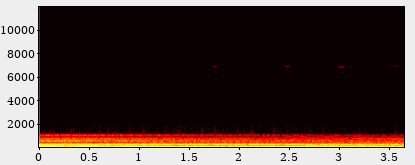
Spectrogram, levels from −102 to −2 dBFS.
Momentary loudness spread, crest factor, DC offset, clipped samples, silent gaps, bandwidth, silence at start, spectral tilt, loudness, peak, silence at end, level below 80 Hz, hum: 6 LU; 12 dB; under 0.1%; under 0.1%; none; 1.1 kHz; 0 s; -17 dB/octave; -25 LUFS; -8 dBFS; 0 s; -22 dBFS; none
